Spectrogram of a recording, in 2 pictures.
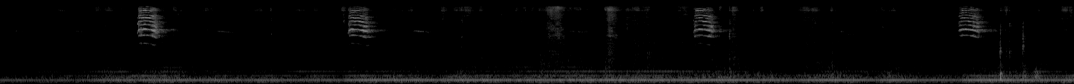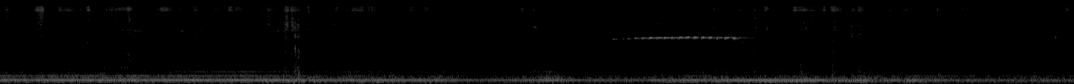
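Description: A bird calling: a sharp, high, falling call repeated four times about two seconds apart, then a longer whistled note near the end. Under it are a steady low hum and faint taps and scrapes of dough being cut and shaped on a plastic cutting board.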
